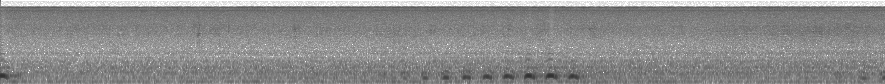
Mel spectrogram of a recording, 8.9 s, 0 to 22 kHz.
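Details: Ural owl at its nest box during the third night of visits, 16 April 2024; after a quiet stretch, a rapid crescendo of seven or eight low hooting notes sounds over faint constant hum.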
